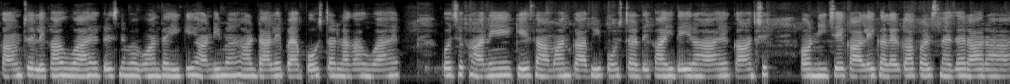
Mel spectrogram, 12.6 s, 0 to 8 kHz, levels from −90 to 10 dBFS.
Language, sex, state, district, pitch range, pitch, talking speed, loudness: Hindi, female, Uttar Pradesh, Muzaffarnagar, 195-210 Hz, 200 Hz, 185 wpm, -21 LUFS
